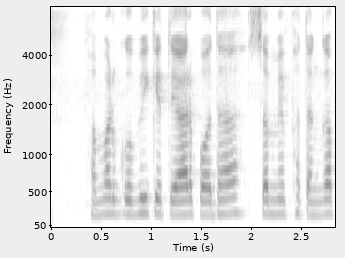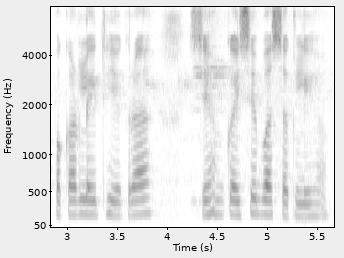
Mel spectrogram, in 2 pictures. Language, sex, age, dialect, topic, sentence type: Magahi, female, 31-35, Western, agriculture, question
